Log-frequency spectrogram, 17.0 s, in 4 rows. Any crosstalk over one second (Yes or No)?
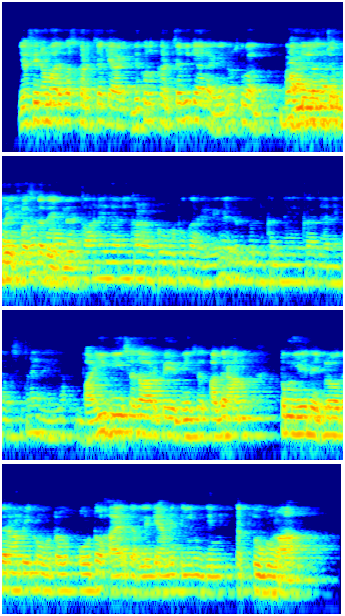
Yes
